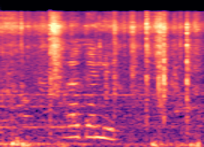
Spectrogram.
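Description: A faint voice in the background, brief and low, with a few soft clicks.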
